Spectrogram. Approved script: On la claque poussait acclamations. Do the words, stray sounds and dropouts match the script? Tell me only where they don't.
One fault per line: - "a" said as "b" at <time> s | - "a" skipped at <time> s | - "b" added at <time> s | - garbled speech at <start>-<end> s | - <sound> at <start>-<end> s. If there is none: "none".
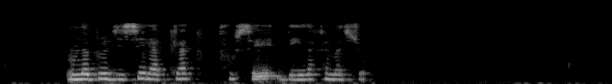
- "applaudissait" added at 0.8 s
- "des" added at 2.8 s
